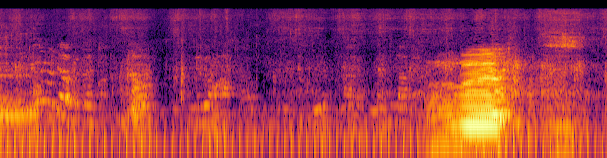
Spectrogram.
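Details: Cows in a corral in the morning during hand milking, with calves suckling their mothers: after a quiet stretch of faint shuffling, one loud, full, low moo rings out near the end.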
